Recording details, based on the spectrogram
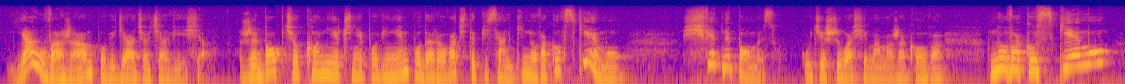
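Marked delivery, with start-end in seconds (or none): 9.9-11.0 offended, taken aback, pitched up. Narrator voicing Bobcio reacting to his aunt Wiesia's suggestion; offended. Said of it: "Obraził się Bobcio".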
